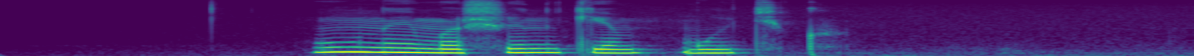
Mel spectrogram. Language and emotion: Russian, sad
